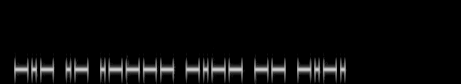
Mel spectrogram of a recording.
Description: Morse code, heard as a keyed tone, about 27 wpm, 700 Hz. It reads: KA1YMC
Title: USA Call Signs - 6 Characters - Repeated 3x - 28wpm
